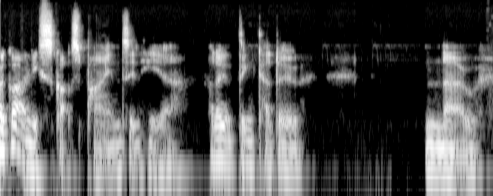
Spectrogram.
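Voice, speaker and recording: A man speaks at a fairly slow pace in a very deep, low pitch, with ordinary pitch variation and a somewhat breathy quality. The recording is very clean, with a silent background. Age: 30s. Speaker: video game streamer. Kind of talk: live gameplay stream chat.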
